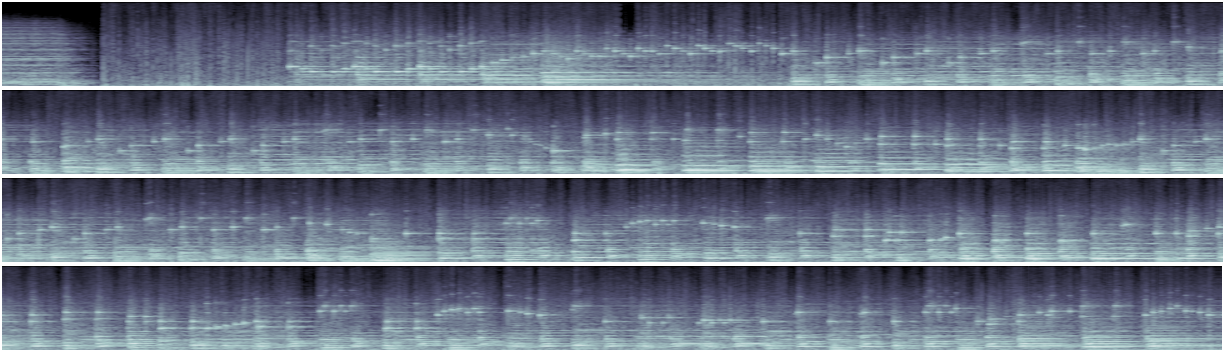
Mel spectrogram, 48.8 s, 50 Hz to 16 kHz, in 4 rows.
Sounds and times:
Music: 0.0s - 1.0s, 2.9s - 48.8s.

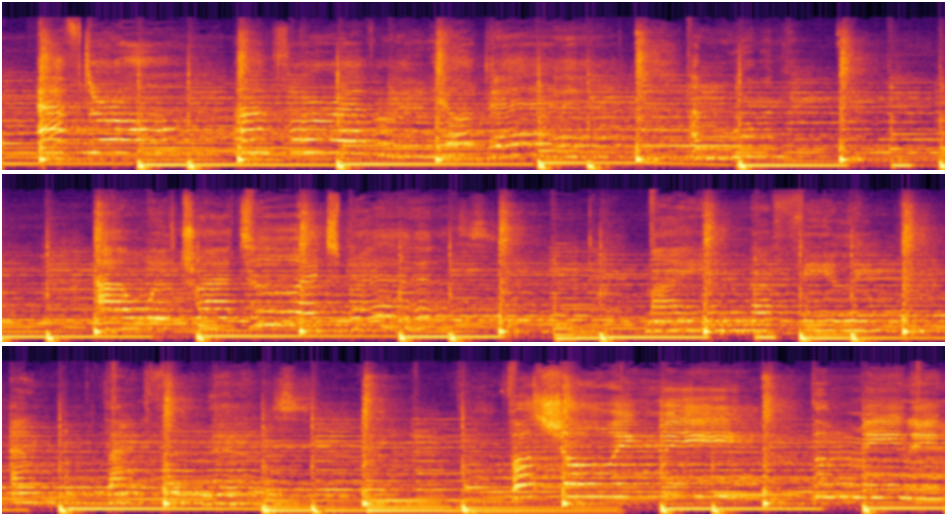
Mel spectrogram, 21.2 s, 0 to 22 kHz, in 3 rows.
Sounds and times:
Christian music: 0.0s - 21.2s
Independent music: 0.0s - 21.2s.

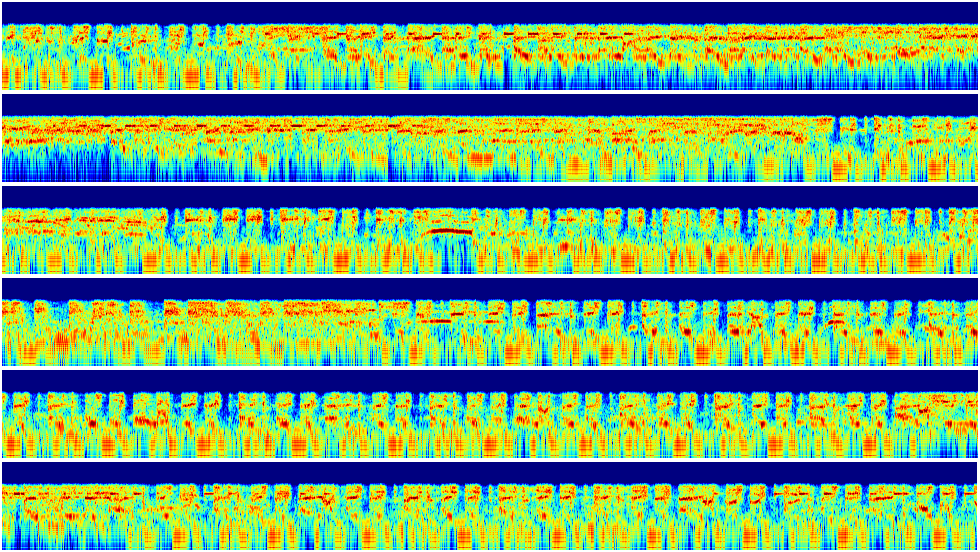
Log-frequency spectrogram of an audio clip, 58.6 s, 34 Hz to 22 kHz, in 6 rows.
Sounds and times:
Music: 0.0s - 58.5s.

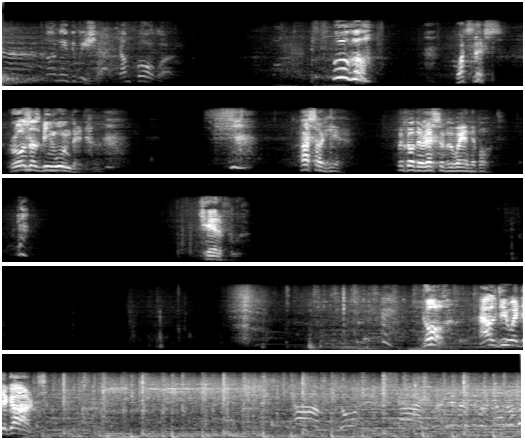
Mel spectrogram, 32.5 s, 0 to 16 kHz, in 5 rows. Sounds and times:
Speech: 11.5s - 12.6s, 15.5s - 16.0s, 24.8s - 26.6s.

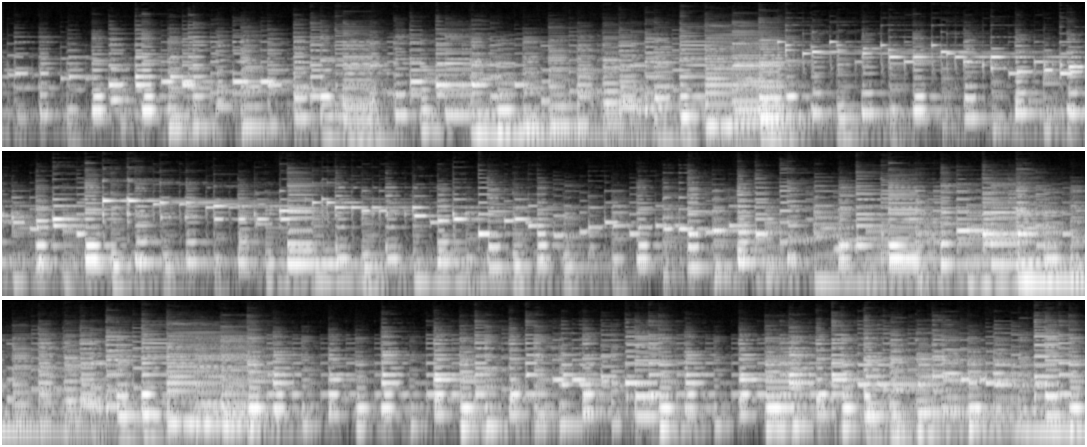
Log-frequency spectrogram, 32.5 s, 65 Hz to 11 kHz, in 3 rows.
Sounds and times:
Music: 0.0s - 32.4s.

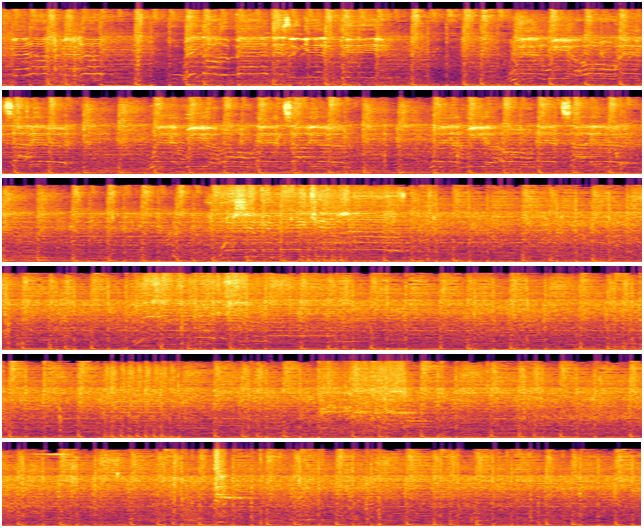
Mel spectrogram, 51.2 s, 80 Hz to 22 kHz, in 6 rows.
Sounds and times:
Bicycle: 0.0s - 51.1s
Music: 0.0s - 51.1s.

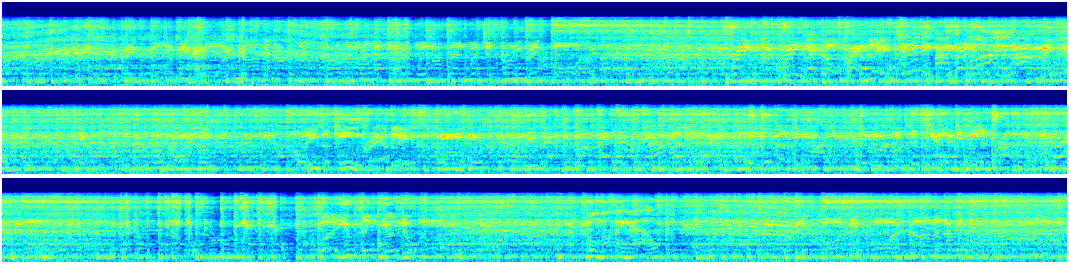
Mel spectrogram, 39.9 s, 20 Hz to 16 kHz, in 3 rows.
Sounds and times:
Music: 0.0s - 39.9s
Speech: 17.0s - 19.4s, 30.6s - 32.3s, 33.9s - 34.9s.

